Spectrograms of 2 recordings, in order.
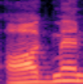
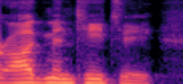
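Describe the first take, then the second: First: The name ends after the syllable 'ment'. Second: The name ends with an added 'titi' sound. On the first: "the product is pronounced augment" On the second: "I posit it should be called augmentiti"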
